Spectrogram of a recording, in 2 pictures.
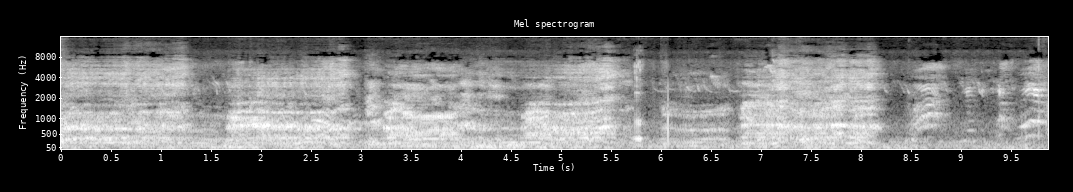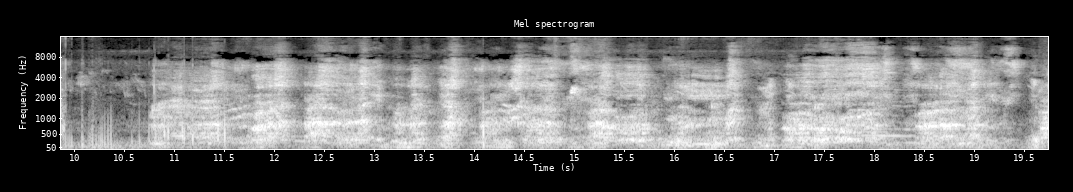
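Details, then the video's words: Many piglets kept on an Italian pig farm, a continuous jumble of squeals, grunts and rustling with brief dips, possibly a voice mixed in among the herd noise. "Sound of piglets in pig farm"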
